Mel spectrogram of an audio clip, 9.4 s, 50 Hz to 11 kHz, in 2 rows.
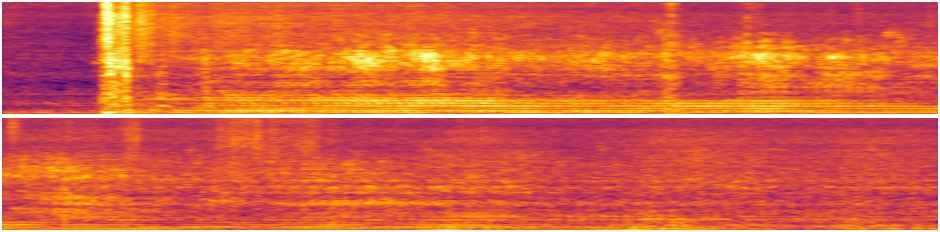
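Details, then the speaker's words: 2003 Acura MDX at low rpm on a test drive after the catalytic converter heat shield was clamped: smooth engine and road hum. The earlier metallic, bell-like rattle is gone. "absolutely beautiful the sound disappeared boy oh boy I used to bottle the hell out of me yep that took care of it"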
